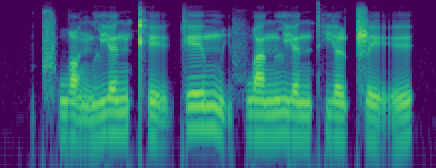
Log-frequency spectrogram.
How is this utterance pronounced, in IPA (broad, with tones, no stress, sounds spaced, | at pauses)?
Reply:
ʈ͡ʂʰ w ɑ̰˨˩ ŋ l j ɛ˧˥ n kʰ ḛ˨˩ ɪ̯ k e˥ ɪ̯ m ḭ˨˩ f w a˧˥ n l j ɛ˧˥ n t̪ʰ j ɛ˧˥ ʈ͡ʂ ḛ˨˩˦ ɪ̯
